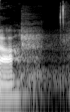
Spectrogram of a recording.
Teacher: पार्श्विक ला है जो जीभ के पिछले हिस्से से हवा भरकर निकालते हैं इसलिए इसे पार्श्विक कहा जाता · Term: पार्श्विक वर्ण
